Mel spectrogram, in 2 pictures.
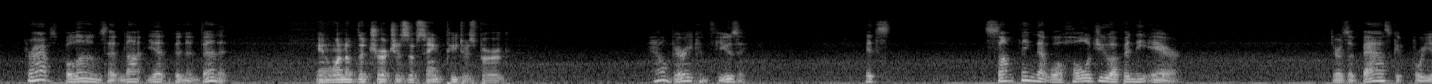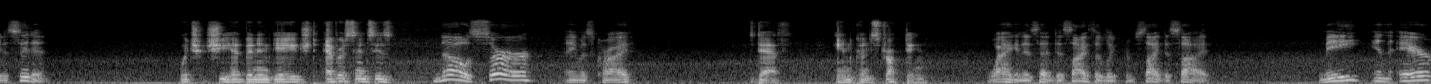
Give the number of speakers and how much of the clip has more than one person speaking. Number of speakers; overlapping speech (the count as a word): two, no overlap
